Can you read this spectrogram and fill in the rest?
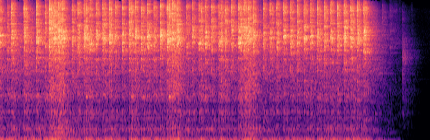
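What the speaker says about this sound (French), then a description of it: "Et le moteur démarre et ça c'est une super surprise" A cheap Ducati motorcycle engine, just rebuilt, idling steadily with a loud, close, even throb for several seconds before it suddenly shuts off.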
